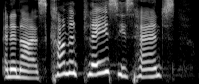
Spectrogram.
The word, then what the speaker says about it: Ananias: Now, I'm going to pronounce it Ananias. I've got the mic, and I'm going to say Ananias. It is Ananias.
